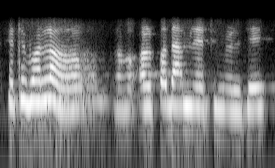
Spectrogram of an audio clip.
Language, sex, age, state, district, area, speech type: Odia, female, 45-60, Odisha, Sambalpur, rural, conversation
